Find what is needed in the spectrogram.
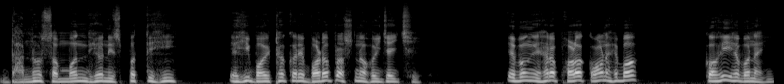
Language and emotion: Odia, fearful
